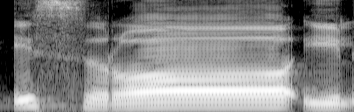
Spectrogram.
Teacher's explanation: سین کے اندر سیٹی ہوتی ہے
